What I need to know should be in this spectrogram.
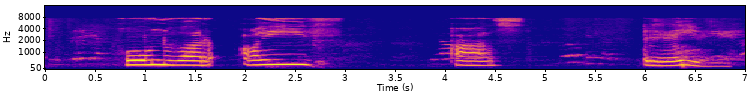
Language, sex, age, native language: Icelandic, male, 10, Icelandic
